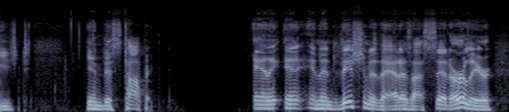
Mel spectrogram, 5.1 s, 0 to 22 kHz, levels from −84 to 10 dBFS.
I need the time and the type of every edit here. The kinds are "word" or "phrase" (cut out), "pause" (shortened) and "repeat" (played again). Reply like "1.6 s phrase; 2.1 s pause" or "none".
none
